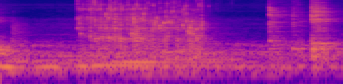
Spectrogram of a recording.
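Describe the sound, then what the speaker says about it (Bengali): Water poured into thickened, swollen semolina batter for a breakfast dish, a steady close liquid stream running for over a second, followed by two short splashing pours. "এবার এর মধ্যে আমি অল্প আর একটু জল দিয়ে দিচ্ছি"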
